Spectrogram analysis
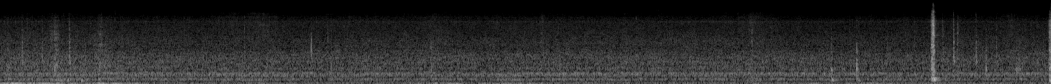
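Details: Honey bees in a nuc colony working to make it through winter, opened for a hive inspection with a yellow queen, eggs and brood in the top; a steady, low droning hum throughout, with faint clicks and a sharp tap near the end.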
